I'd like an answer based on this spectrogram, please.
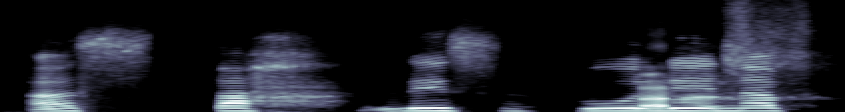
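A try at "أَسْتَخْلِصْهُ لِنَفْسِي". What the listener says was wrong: Astakh. Kha. Astah. Kotor. Bukan astah. Kalau ha itu ha. Ini kha.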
